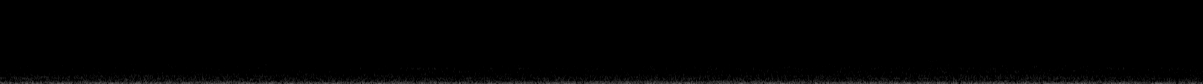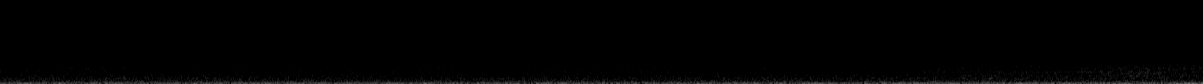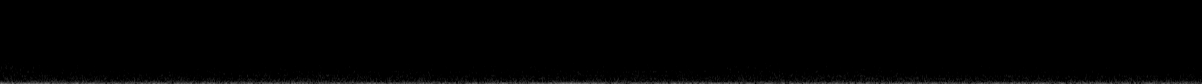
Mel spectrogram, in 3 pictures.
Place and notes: Sollefteå, Sverige - Birds at dawn
On the World Listening Day of 2012 - 18th july 2012. From a soundwalk in Sollefteå, Sweden. Birds at dawn in Sollefteå. WLD
19 July, 03:41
